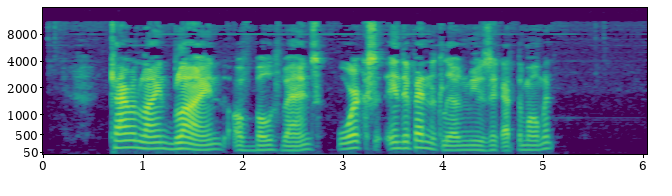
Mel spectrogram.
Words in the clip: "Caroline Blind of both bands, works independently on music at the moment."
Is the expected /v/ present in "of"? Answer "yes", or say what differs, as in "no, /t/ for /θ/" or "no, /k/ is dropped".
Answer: yes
